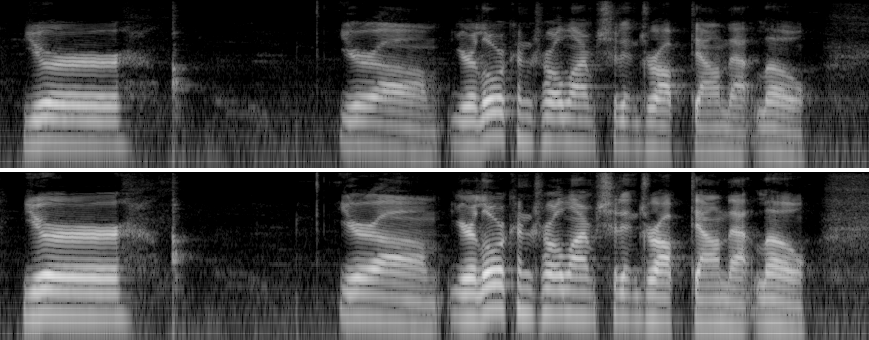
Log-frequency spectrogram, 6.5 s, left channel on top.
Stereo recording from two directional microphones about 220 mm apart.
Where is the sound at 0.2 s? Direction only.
55° right (ahead or behind).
